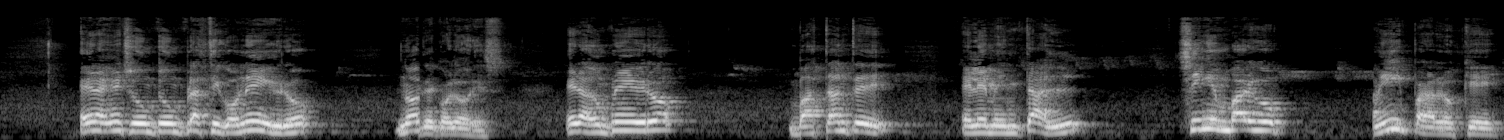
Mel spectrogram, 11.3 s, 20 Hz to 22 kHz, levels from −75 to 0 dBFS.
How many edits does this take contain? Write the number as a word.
four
